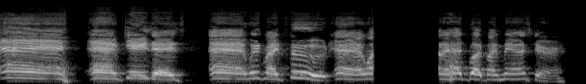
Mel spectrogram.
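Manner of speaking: high, creaky, rough cartoon voice, poorly done. Mocking how another comedian makes fun of people: shitty knockoff Cartman voice. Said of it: "a shitty knockoff Cartman voice".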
